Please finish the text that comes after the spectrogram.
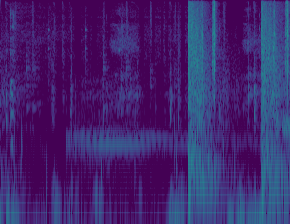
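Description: Shotgun blasts in the video game Tomb Raider III, two loud sharp booms late on after a stretch of quieter game noise with a steady hum and scattered clicks.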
